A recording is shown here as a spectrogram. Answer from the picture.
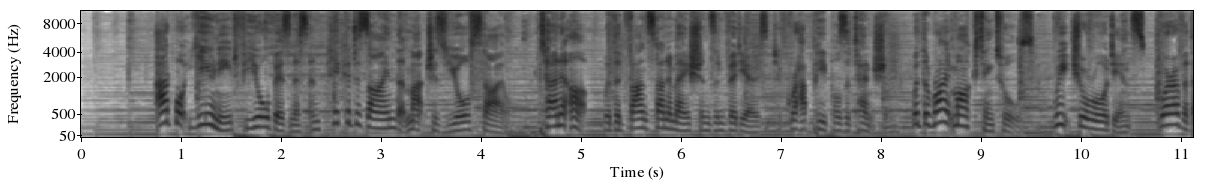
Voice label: Estuary; Wix

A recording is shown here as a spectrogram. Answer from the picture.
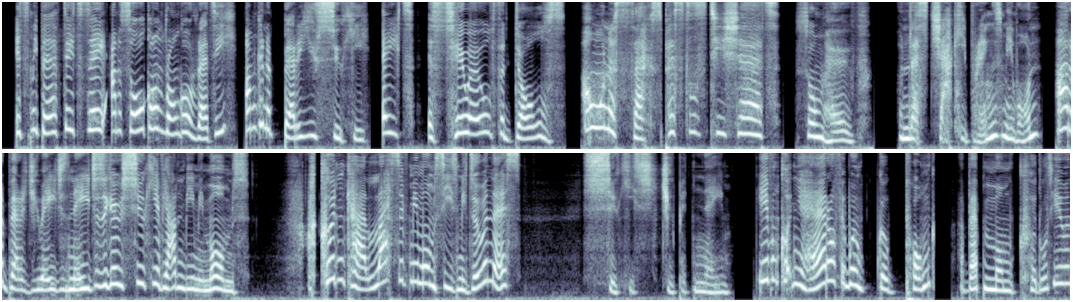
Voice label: Bubbly Liverpool

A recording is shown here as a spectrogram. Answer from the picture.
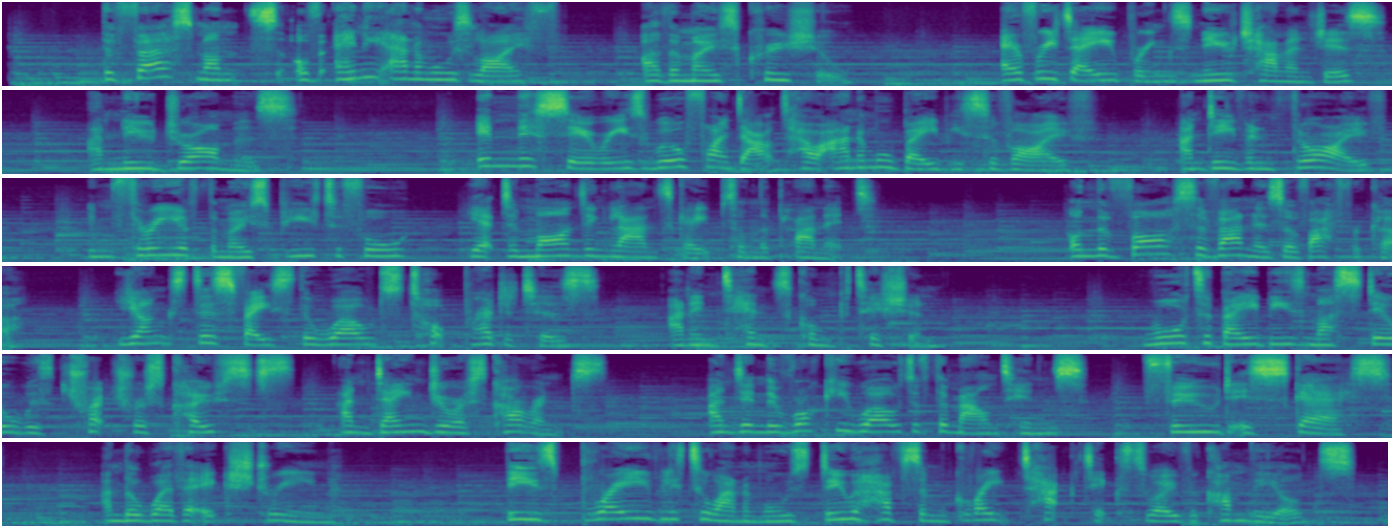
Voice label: Documentary

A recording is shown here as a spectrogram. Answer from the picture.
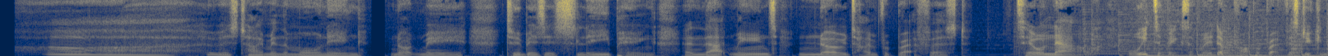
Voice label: Commercial Showreel

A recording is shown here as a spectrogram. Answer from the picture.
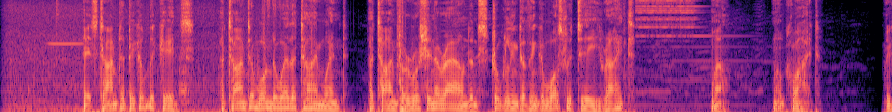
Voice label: Commercial; Toby Carvery

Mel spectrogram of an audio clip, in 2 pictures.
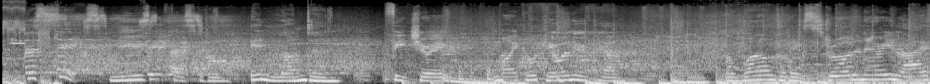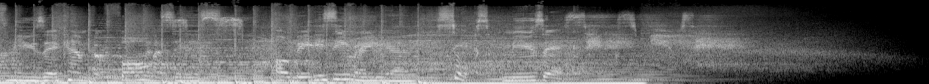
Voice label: Radio Imaging; 6 MUSIC

